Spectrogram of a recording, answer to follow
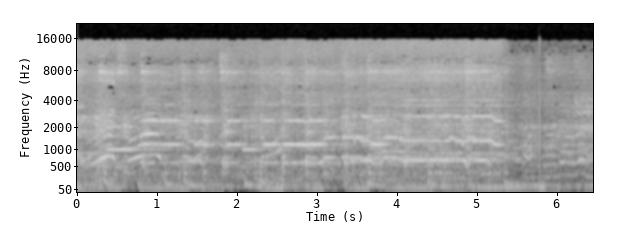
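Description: Background music with guitar and a held melody line that steps from note to note over a steady bass; the sound thins out near the end.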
